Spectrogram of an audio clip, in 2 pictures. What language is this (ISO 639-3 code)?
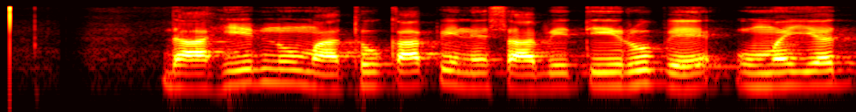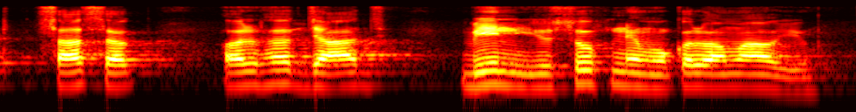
guj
